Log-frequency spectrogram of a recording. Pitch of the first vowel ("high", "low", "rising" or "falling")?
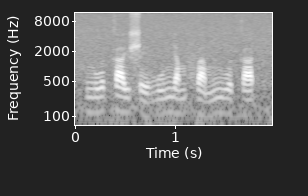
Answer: rising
